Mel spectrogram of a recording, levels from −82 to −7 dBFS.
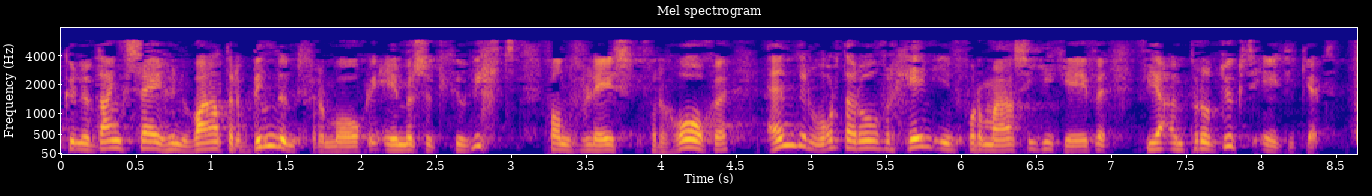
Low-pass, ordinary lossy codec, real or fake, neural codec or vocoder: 7.2 kHz; MP3, 24 kbps; fake; codec, 24 kHz, 3.1 kbps, DualCodec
